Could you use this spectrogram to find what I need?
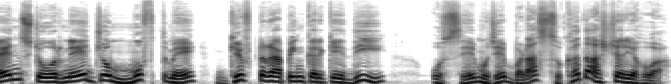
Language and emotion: Hindi, surprised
